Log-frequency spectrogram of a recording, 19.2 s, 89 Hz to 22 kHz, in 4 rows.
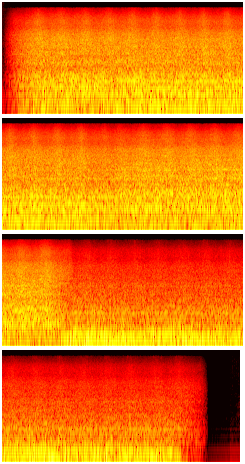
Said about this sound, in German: Ja, das klang ja wieder ganz anders. Das war die Schwungmasse. Schwungmasse 13 Tonnen drehen sich da hinten. Das ist ja urig schwer und alles. Und äh, es kam auch ein Geräusch aus dem Generator.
